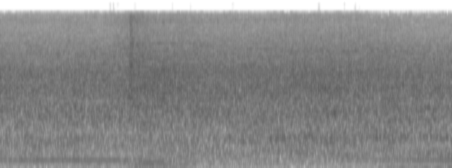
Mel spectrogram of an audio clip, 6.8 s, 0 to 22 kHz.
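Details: Mitsubishi L200 diesel pickup idling just after turbo rebuild and install, first start after preheat: steady even idle with smooth constant rumble, no knocks, misses or surging; healthy.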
